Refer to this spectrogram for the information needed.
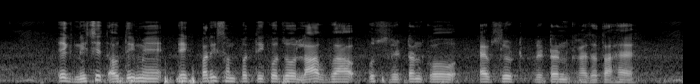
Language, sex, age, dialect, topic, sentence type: Hindi, male, 25-30, Marwari Dhudhari, banking, statement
